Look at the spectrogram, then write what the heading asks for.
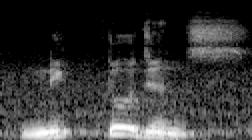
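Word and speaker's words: pnictogens: इसके अलावा एक ग्रुप 15 भी है जिसको हम निकोजस बोलते हैं ना पी साइलेंट होता है निकोज बोला जाता है।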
